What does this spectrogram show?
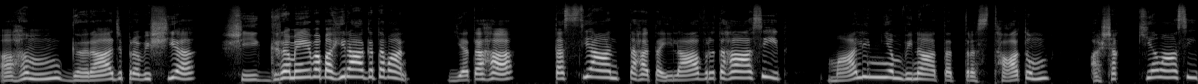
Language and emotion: Sanskrit, disgusted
